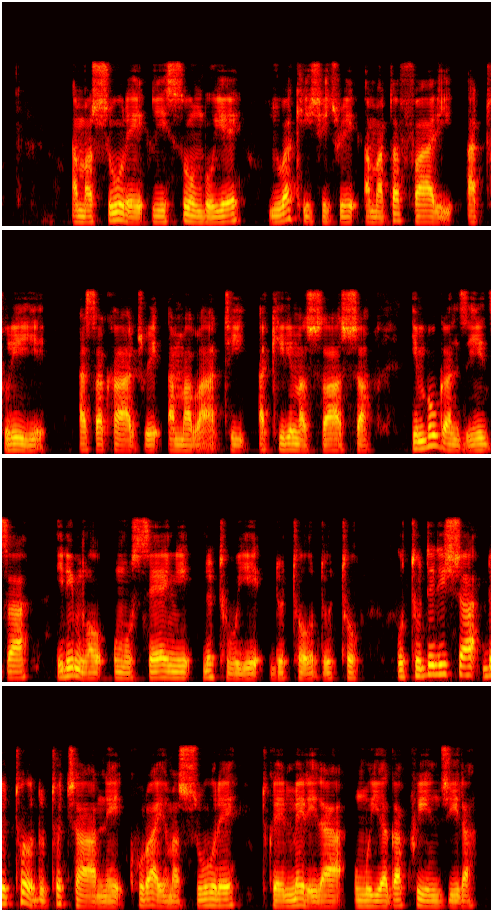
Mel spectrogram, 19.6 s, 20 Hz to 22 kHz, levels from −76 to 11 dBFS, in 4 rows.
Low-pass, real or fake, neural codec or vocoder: 7.2 kHz; fake; codec, 16 kHz, 4.8 kbps, FACodec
